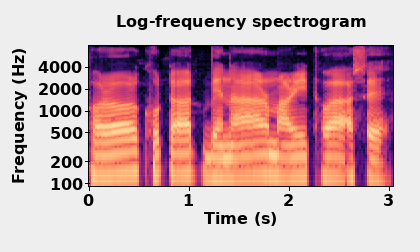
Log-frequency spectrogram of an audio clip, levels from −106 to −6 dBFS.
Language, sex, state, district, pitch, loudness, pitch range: Assamese, male, Assam, Sonitpur, 120 Hz, -17 LUFS, 115-130 Hz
